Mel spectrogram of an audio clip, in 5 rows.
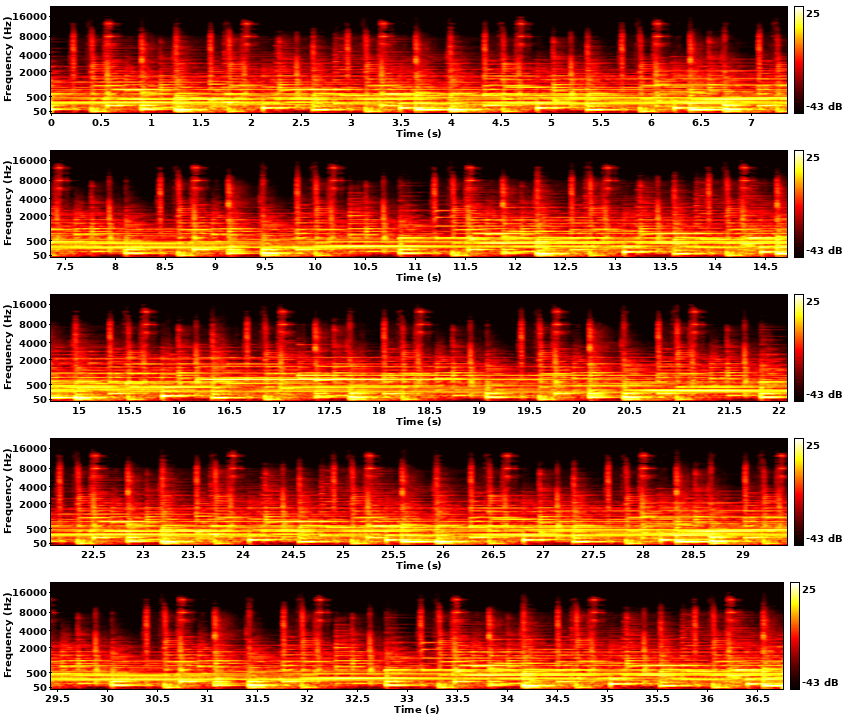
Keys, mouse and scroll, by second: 3.7-6.0 drag, 7.6 g, 11.3 s, 19.6 g, 23.5 a, 33.9 a.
